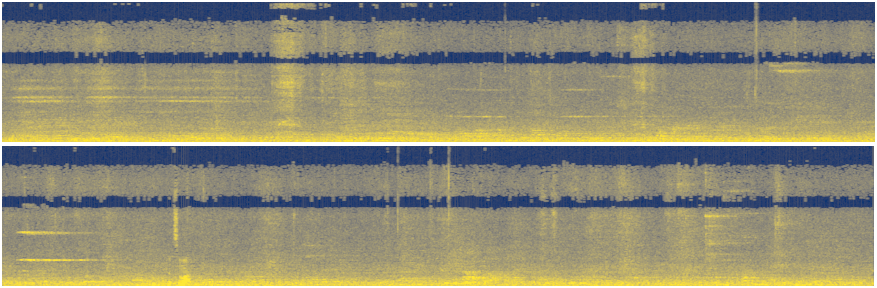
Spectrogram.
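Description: A young man talks softly nearby.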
